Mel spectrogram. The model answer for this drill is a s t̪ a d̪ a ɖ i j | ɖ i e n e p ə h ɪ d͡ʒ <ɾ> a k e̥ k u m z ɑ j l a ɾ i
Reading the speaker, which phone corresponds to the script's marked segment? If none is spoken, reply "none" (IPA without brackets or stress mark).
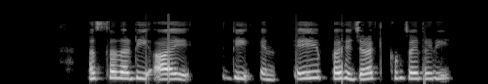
ɾ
